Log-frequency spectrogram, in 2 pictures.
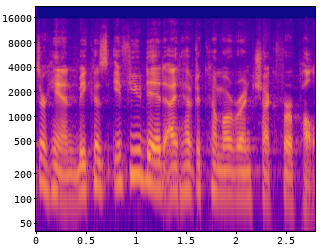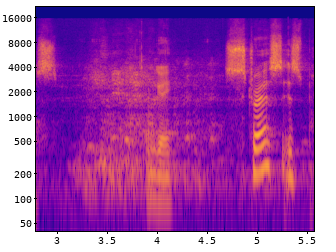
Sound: laughter

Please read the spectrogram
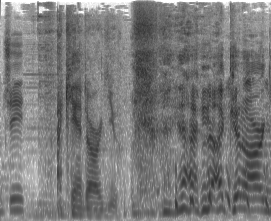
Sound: laughs

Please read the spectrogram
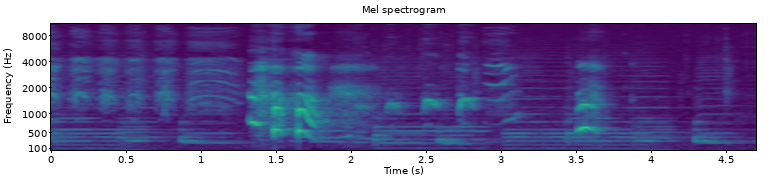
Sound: Fingerling laughs

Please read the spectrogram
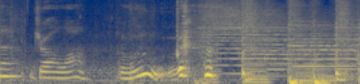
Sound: laughs

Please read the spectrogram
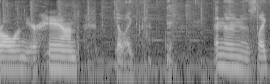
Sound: sneeze

